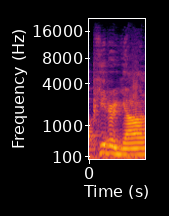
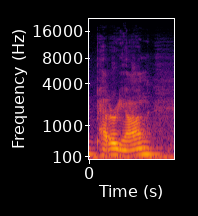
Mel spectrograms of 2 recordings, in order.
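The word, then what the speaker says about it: Petr Yan: that's really it uh peter yan i think peter yan is good i definitely like p better petter than you say his name is actually patteryon um b tier tj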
